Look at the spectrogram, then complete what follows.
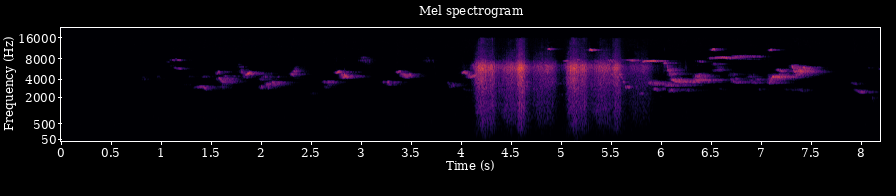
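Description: Forest ambience of small birds chirping in short, high calls, starting about a second in. Two short bursts of noise come about four to six seconds in, then the chirping goes on.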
